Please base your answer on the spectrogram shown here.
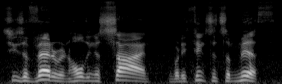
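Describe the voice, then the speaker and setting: A man's voice: on the high side, fairly quick, no echo. A man performing rhymed spoken word poetry with a rhythmic, emphatic and earnest delivery.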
